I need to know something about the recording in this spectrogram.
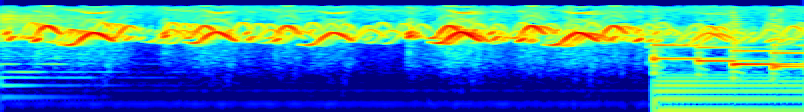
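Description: Bird chirps, quick repeated rising-and-falling whistles, in the intro of a Malayalam folk song recording. The instrumental backing drops away after about half a second and comes back in with bass a little after three seconds in.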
